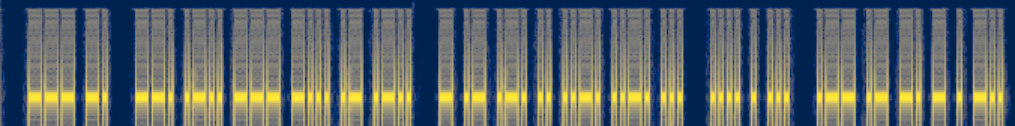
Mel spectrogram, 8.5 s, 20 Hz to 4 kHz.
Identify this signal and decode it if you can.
Morse code, heard as a keyed tone, about 36 wpm, 550 Hz. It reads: ON GLOBAL TARIFFS HES WANTED
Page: news headlines in morse code at 35 wpm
